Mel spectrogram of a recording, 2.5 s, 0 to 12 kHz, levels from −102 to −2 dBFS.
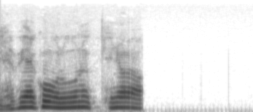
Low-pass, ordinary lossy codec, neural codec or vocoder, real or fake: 10.8 kHz; MP3, 48 kbps; none; real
